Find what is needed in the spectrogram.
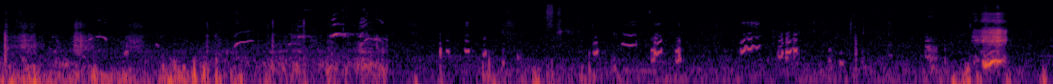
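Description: Six-week-old Shetland Sheepdog puppies making many short, squeaky yips and whimpers as they play. There is a low rumbling noise in the first few seconds, and a louder yelp-like sound just before the end.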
